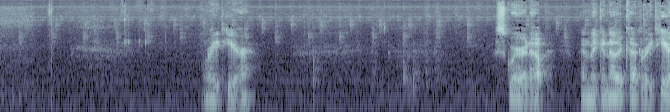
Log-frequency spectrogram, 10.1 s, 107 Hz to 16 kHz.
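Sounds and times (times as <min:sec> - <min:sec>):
small tick: 0:00.2 - 0:07.2.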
